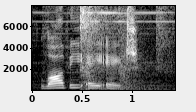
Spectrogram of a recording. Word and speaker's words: Lauviah: Name Lauviah, pronounced Lauviah.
